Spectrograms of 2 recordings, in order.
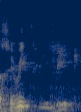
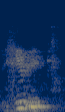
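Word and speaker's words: חיריק: The one dot is called a chirik. And that, why does that, no, that's something else. Chirik. You're mispronouncing it, and it's a different vowel. Say Rei has the A sound. Chirik has an E sound.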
